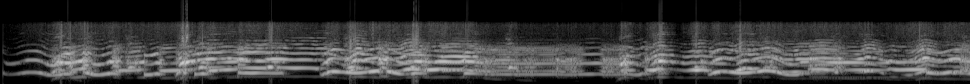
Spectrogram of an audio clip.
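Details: Two pet Siberian Huskies singing together at home, long wavering howls sliding up and down in overlapping tones, with short yips and breaks between phrases.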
